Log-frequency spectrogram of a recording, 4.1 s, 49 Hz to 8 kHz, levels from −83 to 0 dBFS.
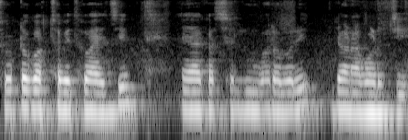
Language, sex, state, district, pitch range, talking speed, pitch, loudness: Odia, male, Odisha, Nuapada, 140-150 Hz, 160 wpm, 145 Hz, -16 LUFS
